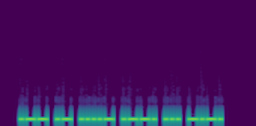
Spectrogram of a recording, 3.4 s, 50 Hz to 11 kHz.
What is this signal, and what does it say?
Morse code, heard as a keyed tone, about 30 wpm, 700 Hz. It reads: WA4PSC
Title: Call Signs Repeated 2x - 30wpm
